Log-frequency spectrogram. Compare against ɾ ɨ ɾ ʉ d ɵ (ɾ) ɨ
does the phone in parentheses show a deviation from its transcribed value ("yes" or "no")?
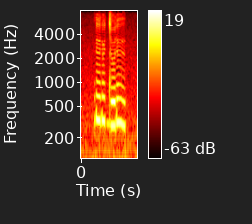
no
